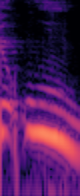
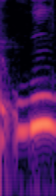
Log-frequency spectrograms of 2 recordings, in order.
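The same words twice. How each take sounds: First: ऊ drawn out long and falling. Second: ऊ said short and quick, with a rise; a clipped ऊ rising at the end. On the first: Teacher shows the long vowel to students, drawn out slowly. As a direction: stretch the ऊ slowly, let it fall. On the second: Teacher shows the short vowel to students, quick and rising. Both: Shown as a demonstration. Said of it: "मात्रा पे जोर पड़ेगा".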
